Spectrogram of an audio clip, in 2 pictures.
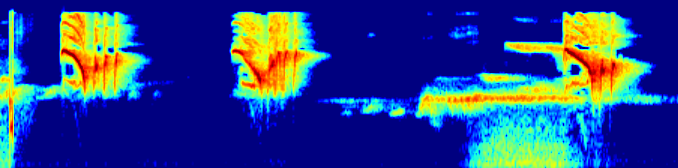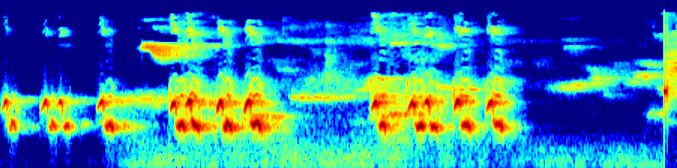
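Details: White-rumped shama song meant to snap a stressed bird into vigorous singing: loud high chirps and sweeps, then rapid trilled chattering bursts, with faint rustling in the background.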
